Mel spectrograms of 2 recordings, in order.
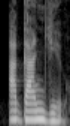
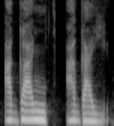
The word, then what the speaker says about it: Aganyu: Aganyu. In English, I have also heard this as agayu. But normally there's an N that's supposed to be there. Aganyu. In Spanish, agayu. I never heard the N being pronounced.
